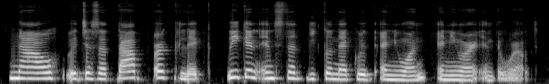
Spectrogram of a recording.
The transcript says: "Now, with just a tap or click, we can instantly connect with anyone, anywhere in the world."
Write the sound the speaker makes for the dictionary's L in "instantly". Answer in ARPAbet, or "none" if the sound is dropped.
L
